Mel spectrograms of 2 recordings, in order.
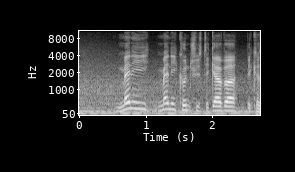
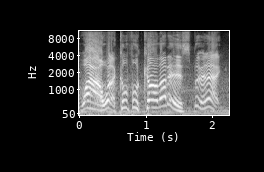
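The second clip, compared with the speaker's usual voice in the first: excited wow; 8 semitones higher, 6 dB louder than usual. Real, not acted. Amazed by colourful car livery.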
